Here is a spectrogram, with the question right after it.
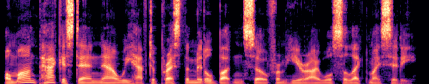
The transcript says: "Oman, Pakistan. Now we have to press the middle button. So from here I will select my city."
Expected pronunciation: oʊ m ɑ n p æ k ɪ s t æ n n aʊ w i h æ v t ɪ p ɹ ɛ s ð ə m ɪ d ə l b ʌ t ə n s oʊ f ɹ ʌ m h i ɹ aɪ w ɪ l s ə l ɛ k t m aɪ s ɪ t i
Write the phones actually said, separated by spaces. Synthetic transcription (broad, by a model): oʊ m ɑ n p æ k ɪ s t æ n n aʊ w i h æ f t ɪ p ɹ ɛ s ð ə m ɪ d l b ʌ t n s oʊ f ɹ ʌ m h i ɹ aɪ w ɪ l s ə l ɛ k t m aɪ s ɪ t i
